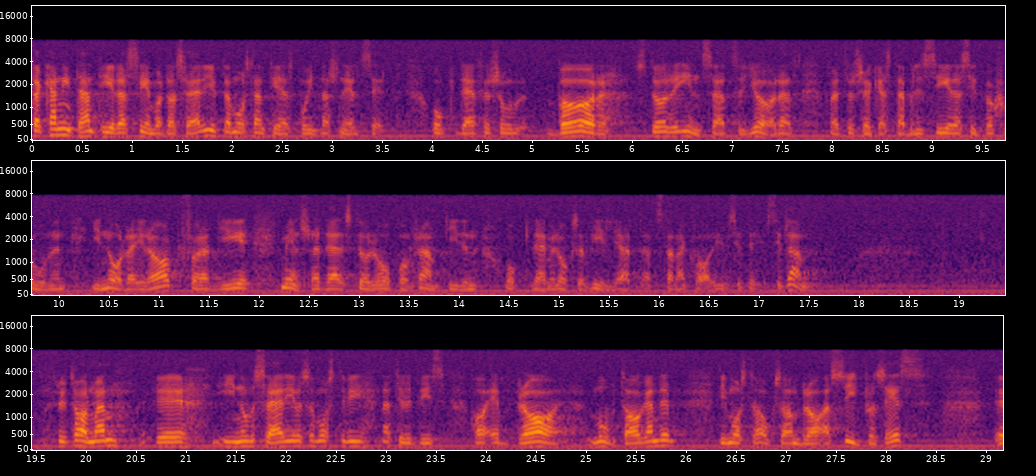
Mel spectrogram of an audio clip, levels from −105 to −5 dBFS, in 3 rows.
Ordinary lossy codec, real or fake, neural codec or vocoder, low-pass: none; real; none; none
